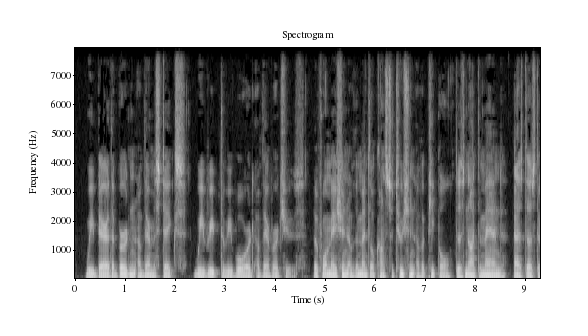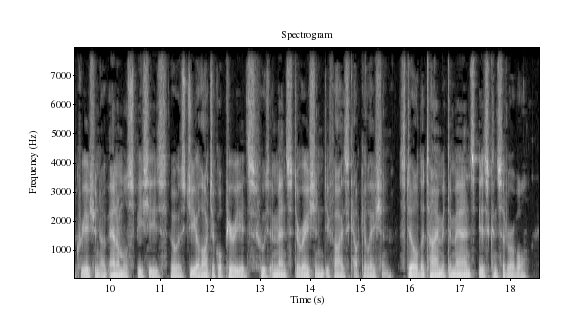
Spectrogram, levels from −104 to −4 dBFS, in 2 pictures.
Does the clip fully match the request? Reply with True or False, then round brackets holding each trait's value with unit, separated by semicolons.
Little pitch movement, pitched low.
True (1.8 semitones; 75 Hz)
